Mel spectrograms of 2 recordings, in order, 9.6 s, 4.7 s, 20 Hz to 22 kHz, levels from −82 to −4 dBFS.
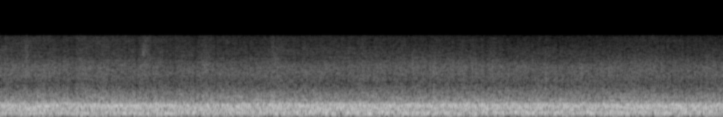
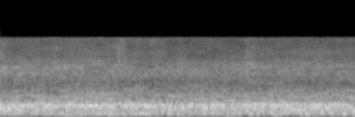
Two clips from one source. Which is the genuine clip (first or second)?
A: first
